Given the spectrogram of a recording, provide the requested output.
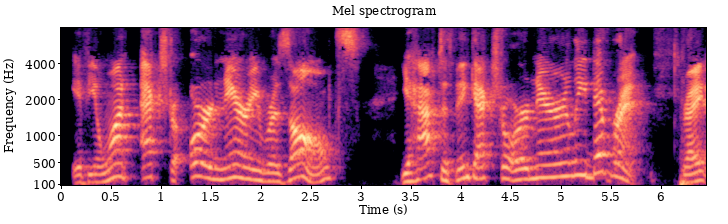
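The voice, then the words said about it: Imitates another person's voice. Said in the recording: “that's my best impression”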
